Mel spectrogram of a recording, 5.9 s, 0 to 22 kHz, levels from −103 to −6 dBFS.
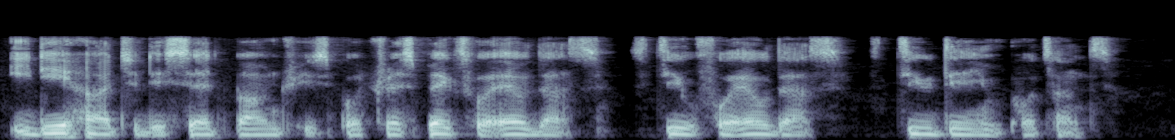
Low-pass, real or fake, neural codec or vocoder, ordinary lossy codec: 7.2 kHz; real; none; none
